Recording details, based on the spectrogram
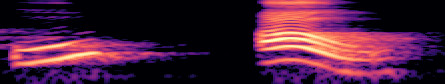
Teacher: हमारे ओठों की स्थिति कैसी हो गई गोल हो गई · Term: ओष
